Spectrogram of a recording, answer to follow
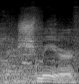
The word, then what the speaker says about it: schmear: I actually believe the correct pronunciation is schmear of cream cheese.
